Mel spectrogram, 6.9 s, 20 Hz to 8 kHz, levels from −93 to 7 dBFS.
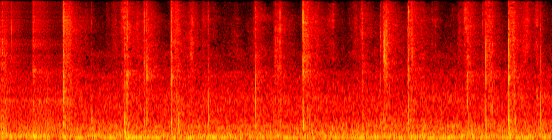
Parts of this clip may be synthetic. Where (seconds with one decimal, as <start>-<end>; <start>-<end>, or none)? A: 0.0-0.9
